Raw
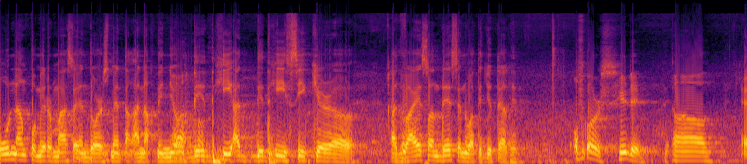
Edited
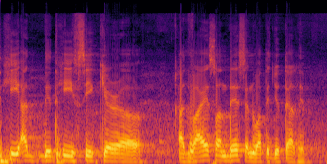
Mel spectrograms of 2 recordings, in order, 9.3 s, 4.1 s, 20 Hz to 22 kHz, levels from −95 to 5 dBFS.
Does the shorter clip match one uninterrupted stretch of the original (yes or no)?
yes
